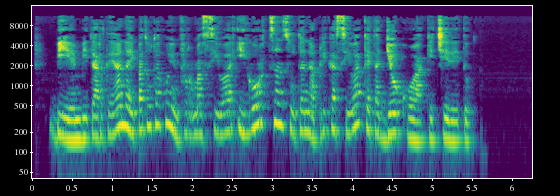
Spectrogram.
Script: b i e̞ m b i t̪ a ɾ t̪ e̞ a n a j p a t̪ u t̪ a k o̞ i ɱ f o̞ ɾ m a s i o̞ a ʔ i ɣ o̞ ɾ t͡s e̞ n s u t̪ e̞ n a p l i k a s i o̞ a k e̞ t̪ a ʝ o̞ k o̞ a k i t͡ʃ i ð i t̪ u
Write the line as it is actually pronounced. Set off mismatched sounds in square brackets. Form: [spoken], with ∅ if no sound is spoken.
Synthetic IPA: b i e̞ m b i t̪ a ɾ t̪ e̞ a n a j p a t̪ u t̪ a k o̞ i ɱ f o̞ ɾ m a s i o̞ a ʔ i ɣ o̞ ɾ t͡s e̞ n s u t̪ e̞ n a p l i k a s i o̞ a k e̞ t̪ a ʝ o̞ k o̞ a k i t͡ʃ i ð i t̪ u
